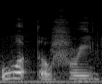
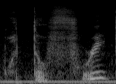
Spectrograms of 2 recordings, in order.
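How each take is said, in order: First: High startled exclamation; mock-startled freak-out; shocked. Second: Slow, high whispered disbelief; hushed what-the-freak; whispered shock. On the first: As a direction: blurt it out in disbelief. Shocked reaction in story. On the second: Retold or imitated. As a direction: breathe it out, stunned. Repeated reaction, now whispered.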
